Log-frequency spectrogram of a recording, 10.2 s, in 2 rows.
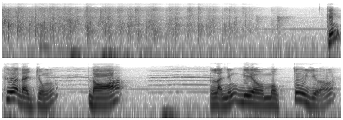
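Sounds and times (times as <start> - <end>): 
crowd applauding: 0.0 - 4.4
speech: 4.9 - 7.0, 8.2 - 10.1.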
